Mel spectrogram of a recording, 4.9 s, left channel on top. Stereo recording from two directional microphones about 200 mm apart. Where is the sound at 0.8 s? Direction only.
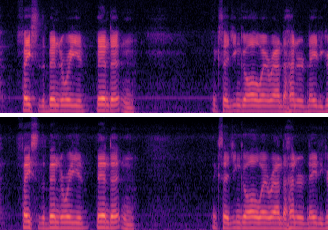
30° right (ahead or behind).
